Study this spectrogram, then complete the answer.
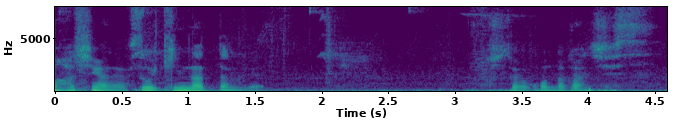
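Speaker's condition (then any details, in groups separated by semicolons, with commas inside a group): No condition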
